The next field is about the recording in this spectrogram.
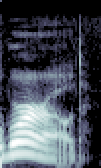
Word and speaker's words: world: If you wish the world，the world 就是指世界，大家可以注意一下你们 world 的发音哦。通常我听到很多的学生们，这个 world 跟那个字。那个 word，呃，搞不清楚，因为少了这个翘舌音 l 的声音哈。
